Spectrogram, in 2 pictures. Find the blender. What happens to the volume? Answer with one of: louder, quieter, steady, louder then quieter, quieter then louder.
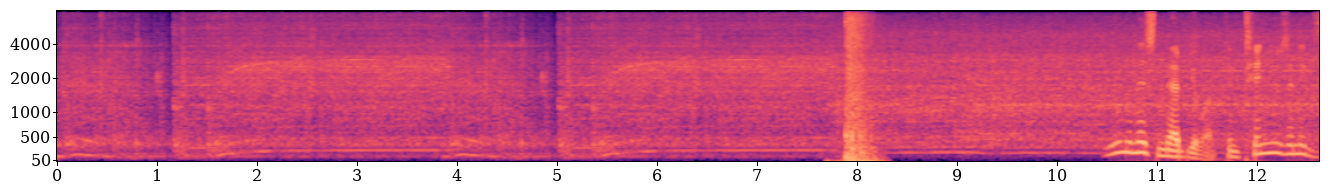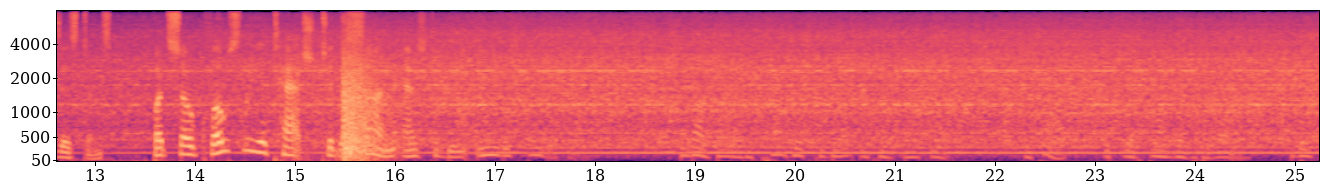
louder.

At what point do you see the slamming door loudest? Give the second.
16 s.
